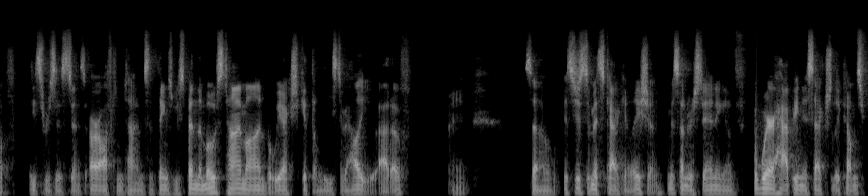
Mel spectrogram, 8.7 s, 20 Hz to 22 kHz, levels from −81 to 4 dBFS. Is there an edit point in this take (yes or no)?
yes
